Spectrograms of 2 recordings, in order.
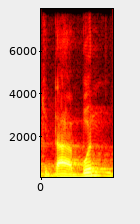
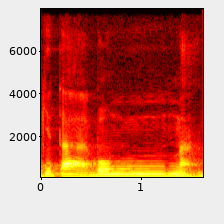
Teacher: tanwin bertemu mim idgham bighunah dibaca masuk dengung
